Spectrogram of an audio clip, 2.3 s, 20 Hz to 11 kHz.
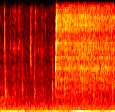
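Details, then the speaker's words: John Deere 310C backhoe with loss of power: fuel line loosened to bleed the fuel pump while priming; steady airy hiss of trapped air purging from the fuel system before the line is tightened. "hear the air hissing out now it's tightened back up"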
